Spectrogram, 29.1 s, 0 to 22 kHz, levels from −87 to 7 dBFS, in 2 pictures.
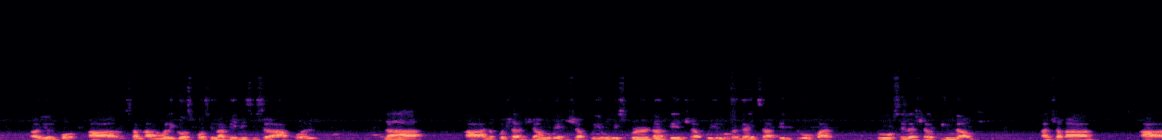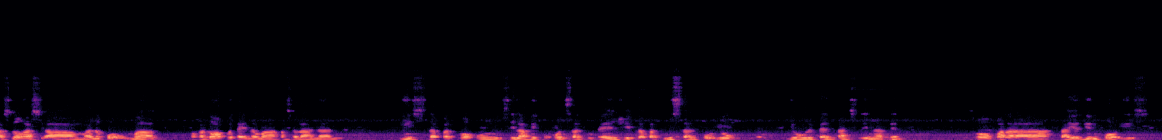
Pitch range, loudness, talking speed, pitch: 125-145 Hz, -19 LUFS, 155 wpm, 130 Hz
